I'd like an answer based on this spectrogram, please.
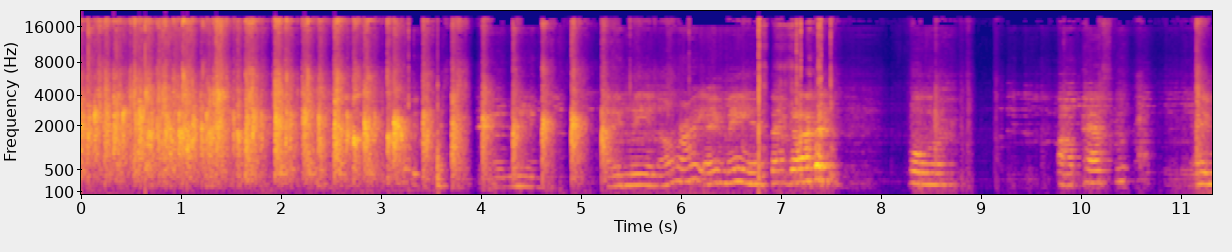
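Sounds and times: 
audience hand clapping: 0:00.0 - 0:05.4
speech: 0:06.2 - 0:07.5, 0:09.8 - 0:10.6.

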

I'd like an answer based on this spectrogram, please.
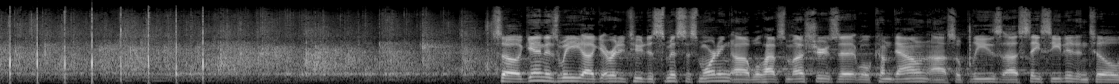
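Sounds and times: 
audience applause: 0:00.0 - 0:05.2
sharp individual claps: 0:00.0 - 0:05.2
speech: 0:05.0 - 0:11.1.

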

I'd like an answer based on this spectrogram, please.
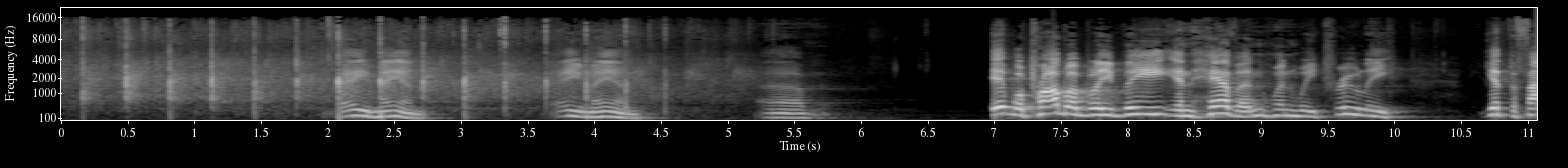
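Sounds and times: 
audience clapping hands in praise: 0:00.0 - 0:05.6
speech: 0:02.1 - 0:02.8, 0:03.7 - 0:04.4, 0:05.3 - 0:05.8, 0:07.0 - 0:10.1, 0:10.7 - 0:11.0.

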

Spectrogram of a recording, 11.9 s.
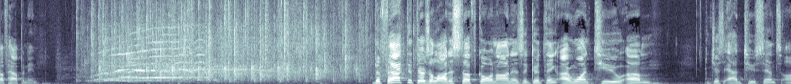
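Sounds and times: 
speech: 0:00.0 - 0:00.7, 0:05.6 - 0:09.9, 0:10.6 - 0:11.8
cheers and whoops: 0:01.2 - 0:04.2
audience applause: 0:01.2 - 0:05.6.

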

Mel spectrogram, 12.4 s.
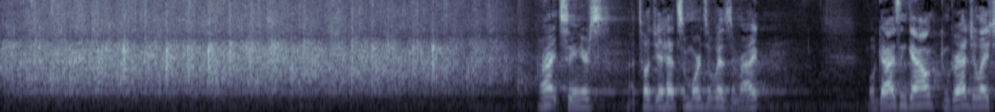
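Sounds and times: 
audience round of applause: 0:00.0 - 0:06.8
speech: 0:06.8 - 0:09.7, 0:10.8 - 0:12.4.

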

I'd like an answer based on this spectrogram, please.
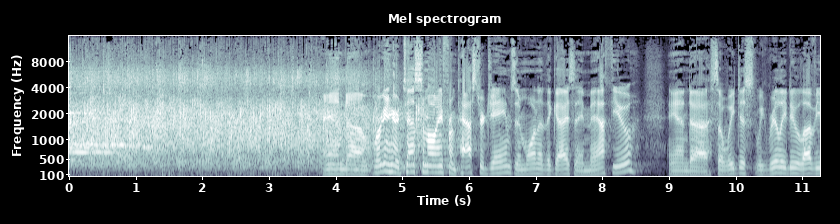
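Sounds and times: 
church congregation applauding: 0:00.0 - 0:05.9
speech: 0:03.8 - 0:11.2.

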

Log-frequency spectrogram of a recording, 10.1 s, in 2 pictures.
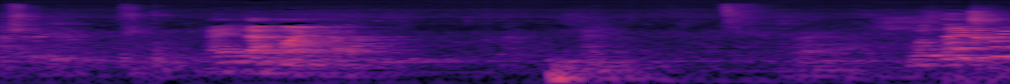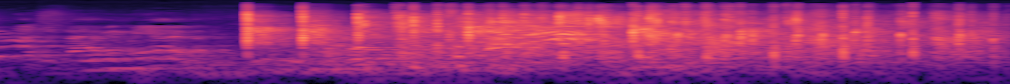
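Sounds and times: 
audience clapping: 0:06.3 - 0:10.0.

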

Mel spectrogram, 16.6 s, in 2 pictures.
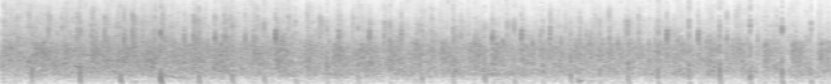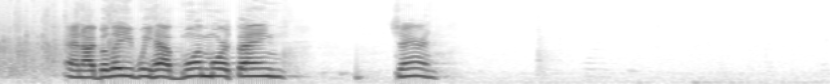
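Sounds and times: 
audience applause for the choir: 0:00.0 - 0:09.8
speech: 0:09.0 - 0:11.2, 0:12.3 - 0:12.8.

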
